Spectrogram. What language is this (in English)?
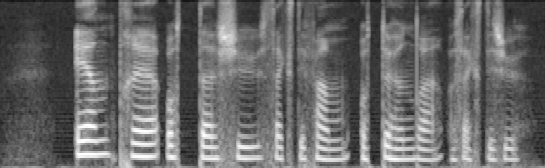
Norwegian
